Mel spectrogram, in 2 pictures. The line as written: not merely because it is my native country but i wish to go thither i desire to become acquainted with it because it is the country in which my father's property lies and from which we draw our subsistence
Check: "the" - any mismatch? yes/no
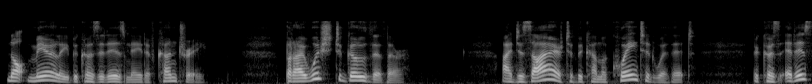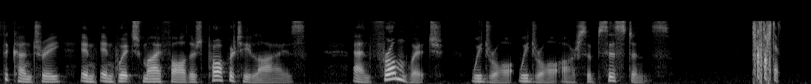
no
